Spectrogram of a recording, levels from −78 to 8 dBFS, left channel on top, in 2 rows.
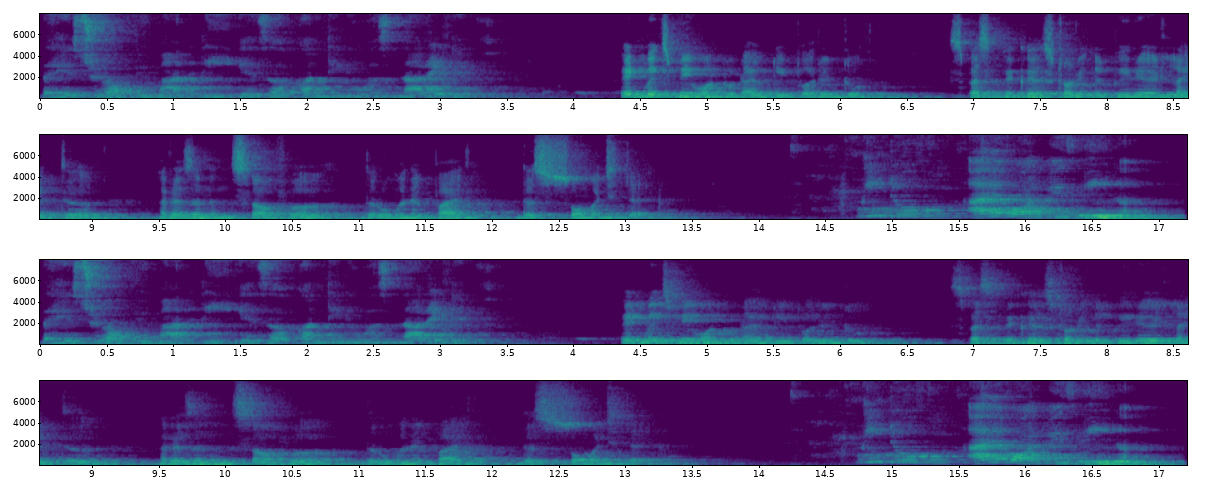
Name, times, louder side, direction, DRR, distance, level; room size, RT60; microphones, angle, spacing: voice 1, 0.0-3.3 14.4-16.8, right 1 dB, ahead, 0 dB, 0.5 m, -34 dB
voice 2, 4.0-6.2 6.8-9.1 9.5-11.8 12.2-13.2 16.4-16.8, left 2 dB, 75° left, 5 dB, 0.5 m, -29 dB
7.4 x 2.9 x 4.7 m, 1.4 s
head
